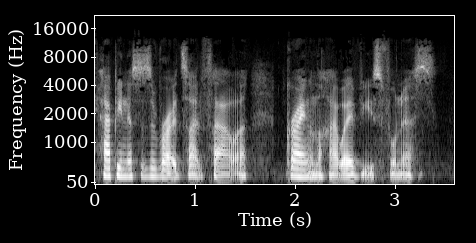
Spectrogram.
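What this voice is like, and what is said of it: Thick Australian accent. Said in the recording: “my thick, thick Australian accent”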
